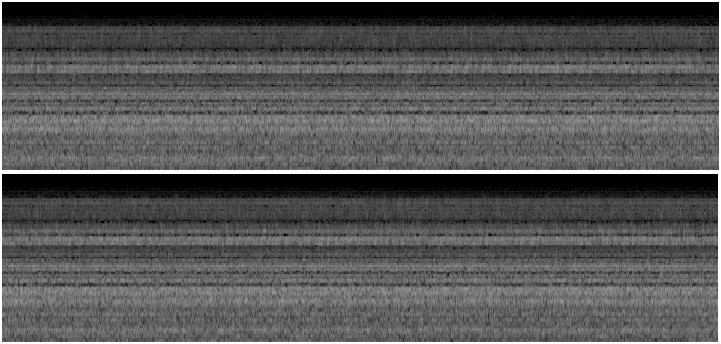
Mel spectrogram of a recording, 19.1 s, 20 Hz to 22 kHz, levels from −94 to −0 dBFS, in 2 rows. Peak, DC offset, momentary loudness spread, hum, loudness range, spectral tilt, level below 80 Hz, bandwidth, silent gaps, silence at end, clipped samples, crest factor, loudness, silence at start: -24 dBFS; under 0.1%; 1 LU; none; 0 LU; -1 dB/octave; -58 dBFS; 16 kHz; none; 0 s; under 0.1%; 14 dB; -36 LUFS; 0 s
